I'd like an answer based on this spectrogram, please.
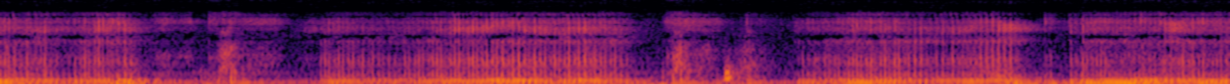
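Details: Buddy, a pet dog, fast asleep indoors after a long day of playing, gives low rumbling snores in long breaths, with a brief squeaky wheeze between them in a quiet room.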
